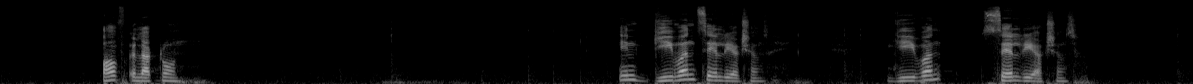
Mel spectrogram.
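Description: A man speaks into a microphone in short, calm bursts.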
